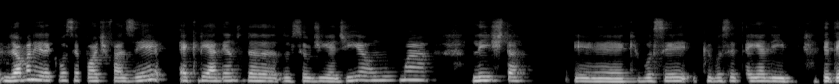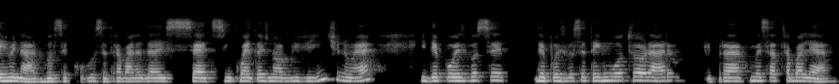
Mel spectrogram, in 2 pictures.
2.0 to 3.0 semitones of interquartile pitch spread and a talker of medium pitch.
Yes: narrow, 2.6 semitones; medium, 160 Hz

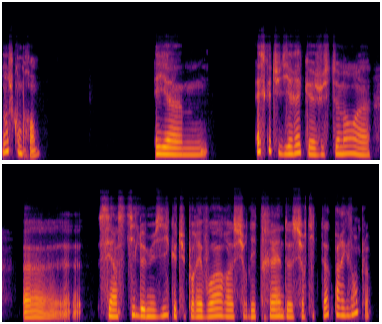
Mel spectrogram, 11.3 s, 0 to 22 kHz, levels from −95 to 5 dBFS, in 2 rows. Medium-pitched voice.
Yes: medium, 170 Hz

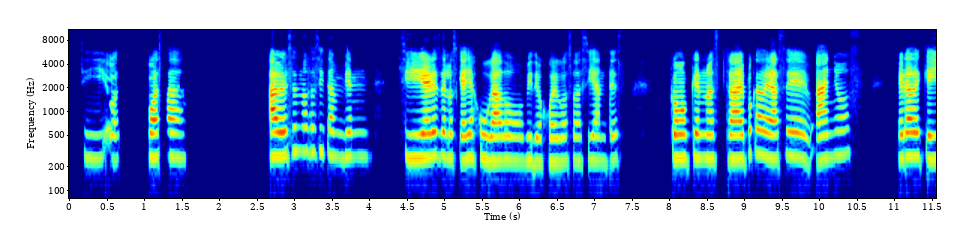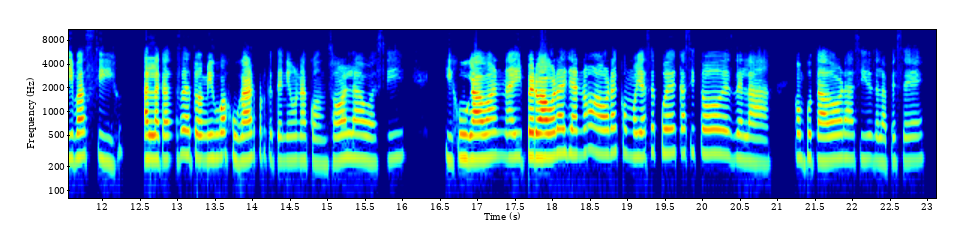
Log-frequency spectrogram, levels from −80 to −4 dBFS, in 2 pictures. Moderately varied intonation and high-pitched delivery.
No: narrow, 1.9 semitones; very high, 260 Hz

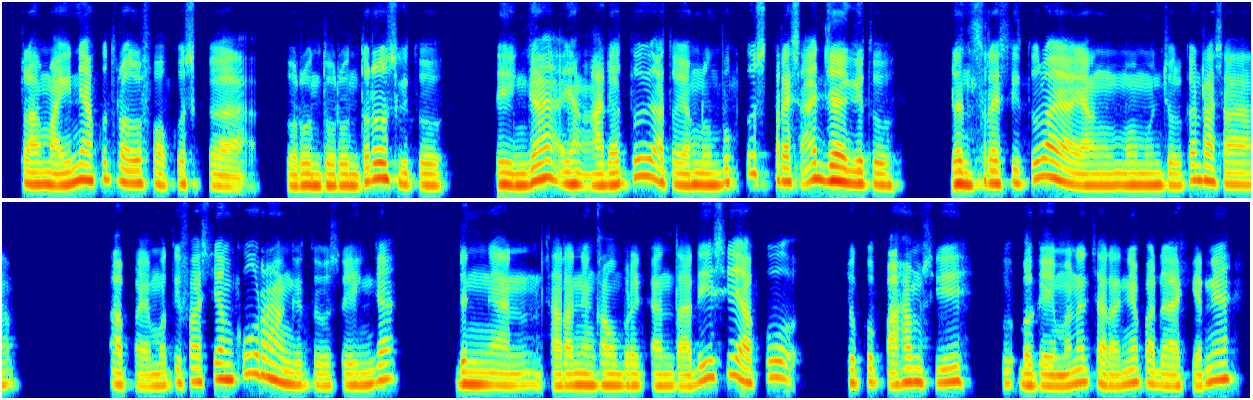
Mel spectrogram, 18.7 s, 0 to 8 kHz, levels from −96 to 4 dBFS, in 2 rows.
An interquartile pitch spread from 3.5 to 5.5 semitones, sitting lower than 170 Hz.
Yes: average, 4.1 semitones; medium, 140 Hz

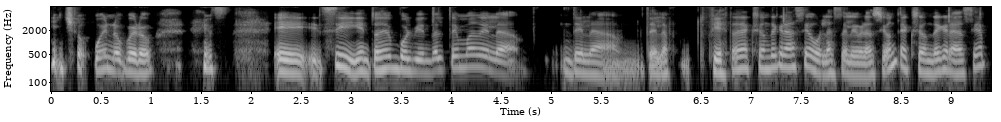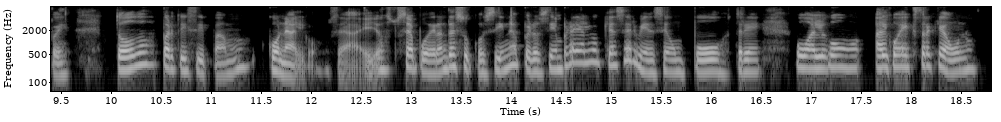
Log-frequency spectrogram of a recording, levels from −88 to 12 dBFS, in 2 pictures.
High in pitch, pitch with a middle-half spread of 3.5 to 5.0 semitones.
Yes: high, 205 Hz; average, 4.6 semitones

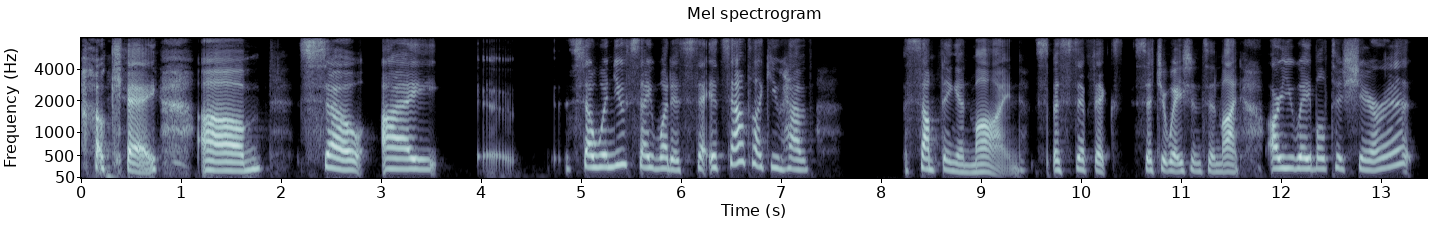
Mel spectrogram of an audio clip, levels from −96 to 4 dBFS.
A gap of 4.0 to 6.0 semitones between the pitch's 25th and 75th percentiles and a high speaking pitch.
No: average, 3.6 semitones; high, 220 Hz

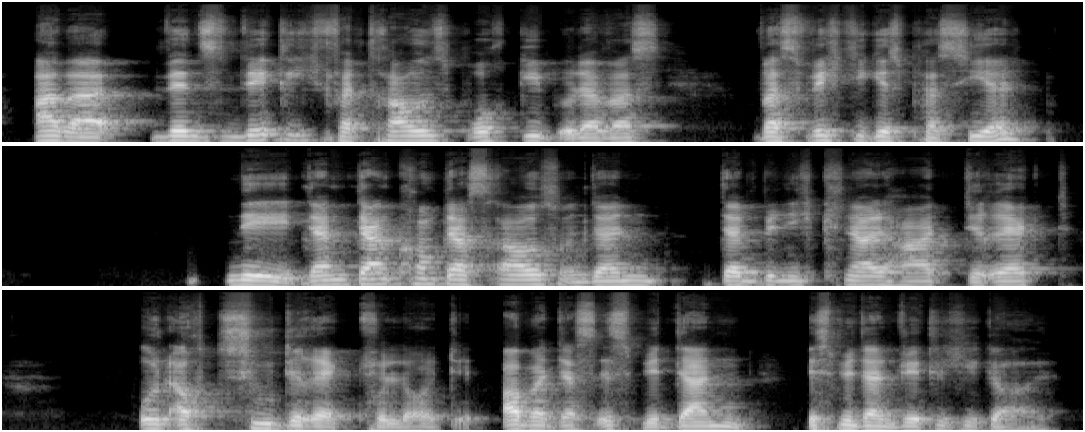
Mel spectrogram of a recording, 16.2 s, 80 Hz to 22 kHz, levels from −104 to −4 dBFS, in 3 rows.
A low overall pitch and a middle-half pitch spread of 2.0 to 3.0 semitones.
Yes: low, 120 Hz; average, 2.7 semitones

